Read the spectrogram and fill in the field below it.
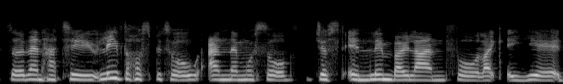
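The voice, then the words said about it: British English accent. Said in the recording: “I live in the UK, as you said about my accent.”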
